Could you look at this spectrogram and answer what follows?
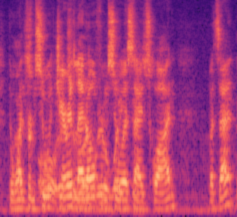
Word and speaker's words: Leto: know you know see nicely wensley no one's Leto Leto you pronounce it the right way all right yeah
